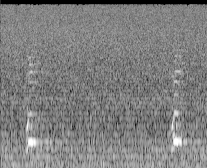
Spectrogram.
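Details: Sunset on Lake Saimaa, Finland, with whooper swans singing: a pair of evenly matched, clear honks spaced nearly three seconds apart over a quiet, hissing lakeside background.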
